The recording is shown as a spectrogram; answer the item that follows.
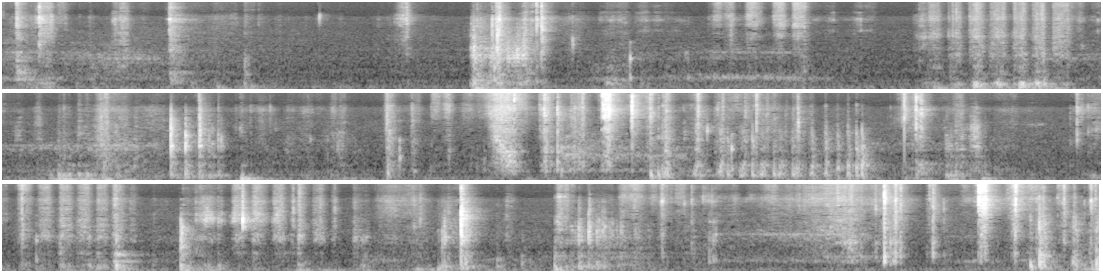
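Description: Blue painter's tape being pulled from the roll, torn and pressed down by hand onto a mold plate: faint, scattered short rips and scratches.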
